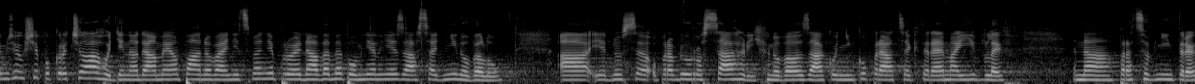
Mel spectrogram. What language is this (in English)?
Czech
